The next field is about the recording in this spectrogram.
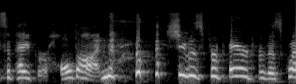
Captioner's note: laughs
